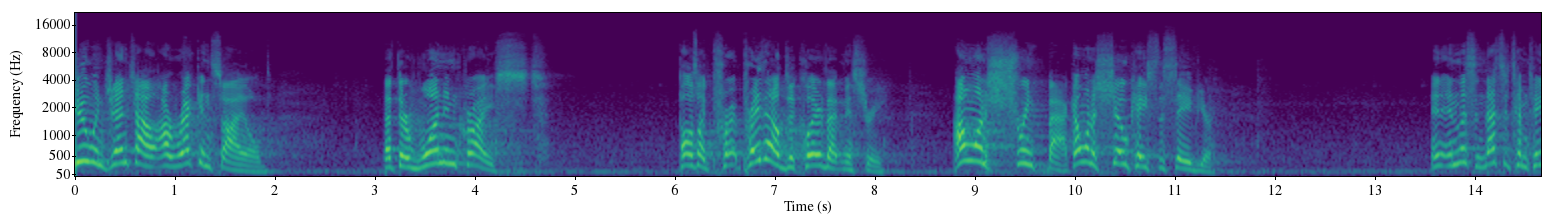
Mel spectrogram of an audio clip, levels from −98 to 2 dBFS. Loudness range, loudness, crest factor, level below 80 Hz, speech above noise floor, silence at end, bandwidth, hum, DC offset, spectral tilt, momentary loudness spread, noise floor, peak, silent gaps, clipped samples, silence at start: 9 LU; -28 LUFS; 22 dB; -78 dBFS; 39 dB; 0 s; 11.5 kHz; none; under 0.1%; -4.5 dB/octave; 15 LU; -66 dBFS; -8 dBFS; none; under 0.1%; 0 s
